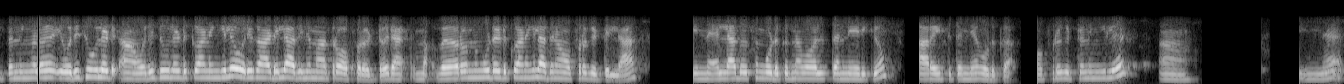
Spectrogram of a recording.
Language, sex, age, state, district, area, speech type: Malayalam, female, 45-60, Kerala, Wayanad, rural, conversation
